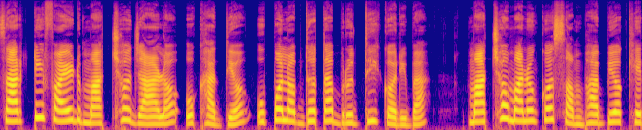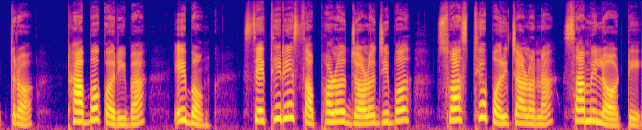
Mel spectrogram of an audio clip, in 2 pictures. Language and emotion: Odia, neutral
